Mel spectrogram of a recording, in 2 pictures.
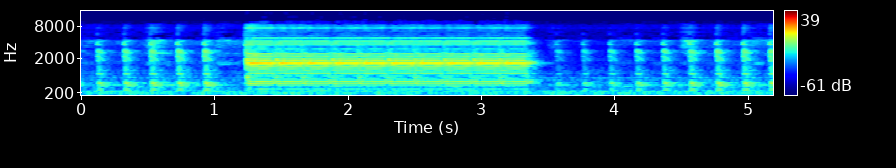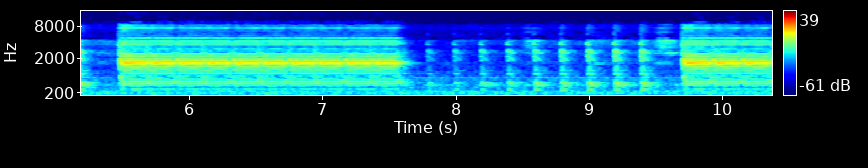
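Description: Loud repeating electronic buzzing tones alternating with rapid knocking pulses; typical MRI scanner noise during imaging sequences.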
